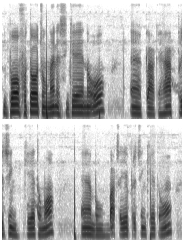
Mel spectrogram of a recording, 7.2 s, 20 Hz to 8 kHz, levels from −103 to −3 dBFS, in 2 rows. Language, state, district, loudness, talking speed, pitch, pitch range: Kokborok, Tripura, Dhalai, -21 LUFS, 150 wpm, 115 Hz, 110-120 Hz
